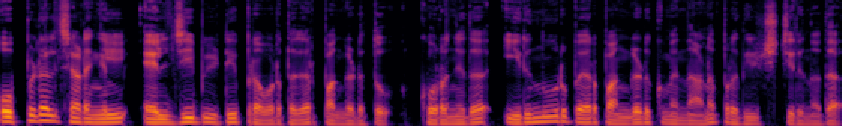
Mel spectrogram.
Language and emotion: Malayalam, neutral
